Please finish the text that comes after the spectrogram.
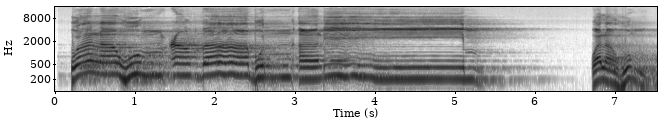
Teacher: mim sukun bertemu Ain kita baca jelas namanya idhar syafawi kita baca jelas tanpa mendengung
